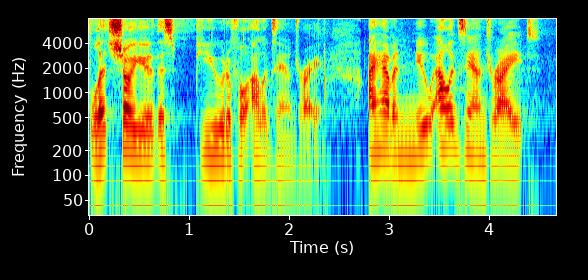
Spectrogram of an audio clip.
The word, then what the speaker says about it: Alexandrite: to point out that it's called Alexandrite, not Alexandrite, because it seems to be mispronounced all the time. And yes, Alexander was the Tsar for which this was named, but it's Alexandrite.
